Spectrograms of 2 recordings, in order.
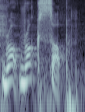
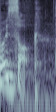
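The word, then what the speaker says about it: Röyksopp: With, how do I say that? Roxop. Oh. Roysok.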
